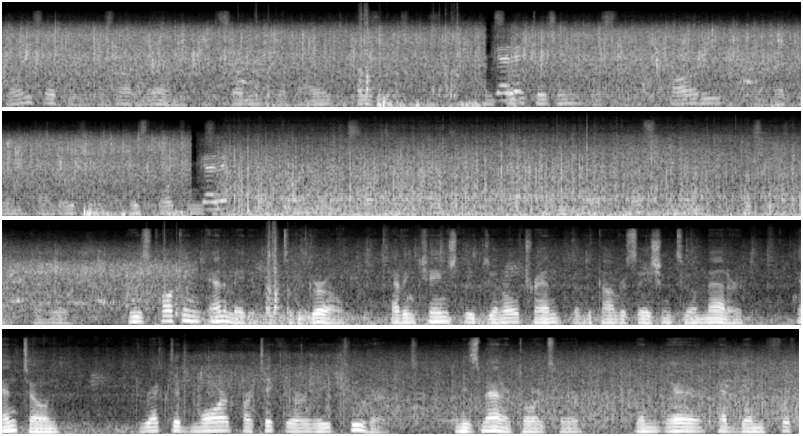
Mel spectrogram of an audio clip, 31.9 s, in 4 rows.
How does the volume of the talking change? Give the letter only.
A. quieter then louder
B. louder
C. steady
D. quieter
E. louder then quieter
B.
